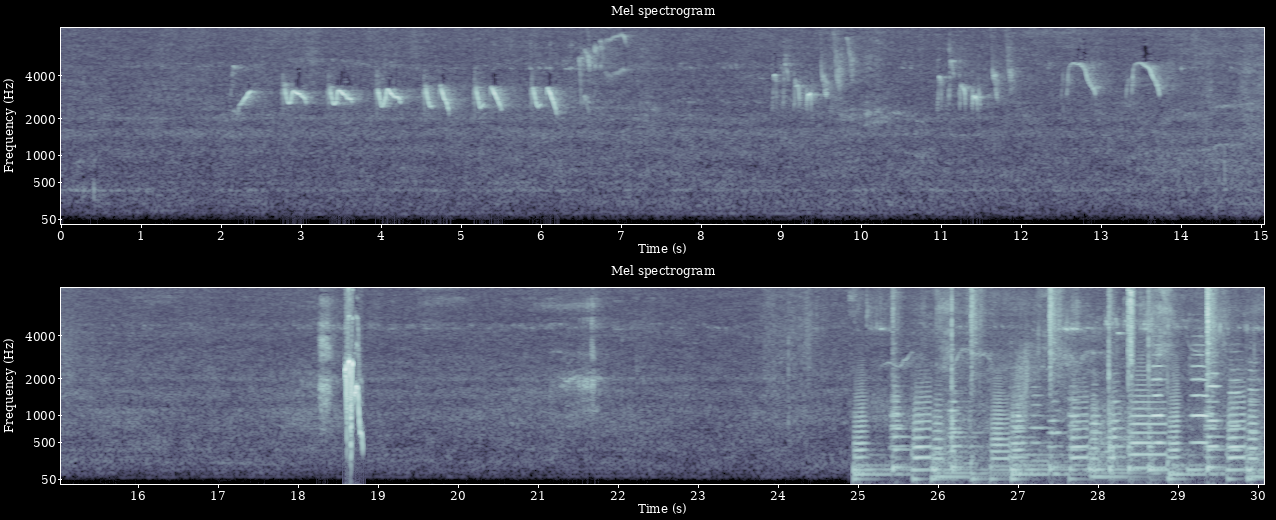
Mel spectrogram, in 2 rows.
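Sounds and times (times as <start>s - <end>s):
faint background noise: 0.0s - 30.0s
songbird singing: 2.1s - 8.0s, 8.6s - 14.8s, 18.3s - 18.9s, 24.9s - 30.0s.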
